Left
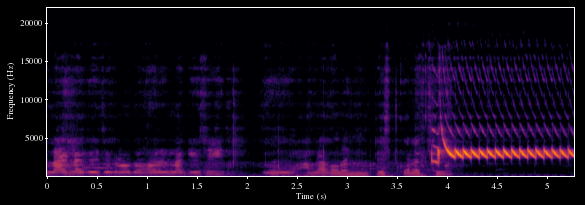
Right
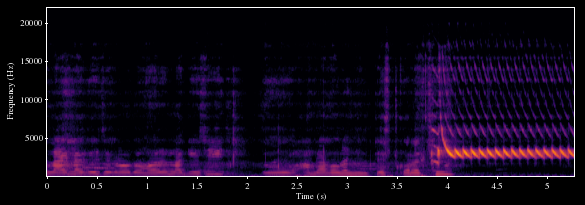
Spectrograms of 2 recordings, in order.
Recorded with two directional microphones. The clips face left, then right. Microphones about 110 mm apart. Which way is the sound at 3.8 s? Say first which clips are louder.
Left 1 dB; 25° right (ahead or behind).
